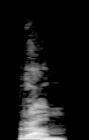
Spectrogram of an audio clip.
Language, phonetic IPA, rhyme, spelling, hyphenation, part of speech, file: Hungarian, [ˈraːm], -aːm, rám, rám, pronoun, Hu-rám.ogg
- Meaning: first-person singular of rá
